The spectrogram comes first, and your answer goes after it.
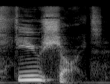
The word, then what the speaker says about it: fuchsite: i'm saying it wrong it's spelled like foxite without decay it's fuchsite fuchsia no no no it's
